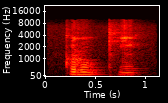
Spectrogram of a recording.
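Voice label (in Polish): "kruky", Kurpie dialect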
